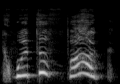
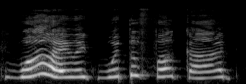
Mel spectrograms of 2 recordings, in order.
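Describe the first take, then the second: First: Much higher and louder, voice cracking open; raw outcry. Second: Loud, higher cry of why, hurled upward; mother cries out to God after crash, furious and anguished; anguished shout at God. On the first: Real, not acted. Woman vents rage at God over her loss, shouting. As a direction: shout it up at the sky, furious. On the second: Retold or imitated. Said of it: "And I'm like".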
